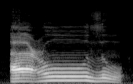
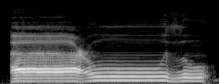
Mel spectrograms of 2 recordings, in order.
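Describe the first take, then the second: First: The opening vowel is kept short. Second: The opening vowel is drawn out long. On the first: The speaker calls it right. "tapi langsung a'udzu" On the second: The speaker calls it wrong. "jangan dipanjangkan menjadi a'udzu"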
